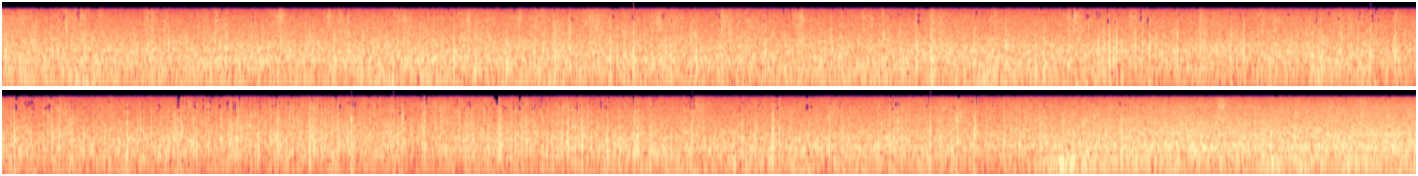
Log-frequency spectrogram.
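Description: Heavy rain falling, with many separate drop ticks, over the rush of a flooded creek. Near the end the rushing floodwater grows louder and steadier.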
